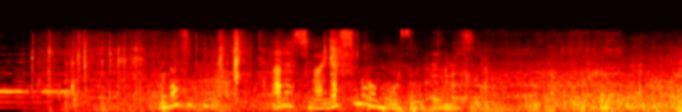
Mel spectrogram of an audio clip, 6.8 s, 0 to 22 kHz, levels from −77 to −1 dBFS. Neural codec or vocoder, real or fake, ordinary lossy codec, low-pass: codec, 44.1 kHz, 2.6 kbps, SNAC; fake; none; 7.2 kHz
